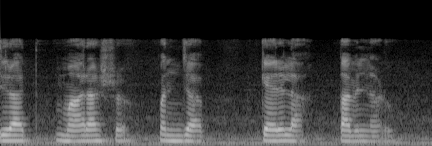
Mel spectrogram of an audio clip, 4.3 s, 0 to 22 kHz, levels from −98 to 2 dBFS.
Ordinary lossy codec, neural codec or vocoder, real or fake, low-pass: none; none; real; 7.2 kHz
